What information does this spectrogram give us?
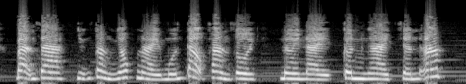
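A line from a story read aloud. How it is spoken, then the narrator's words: Loud, urgent, fawning. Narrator (Vietnamese): người đàn ông đang không ngừng cười nịnh kia vội vàng lớn tiếng kêu gọi, vẻ mặt khẩn cấp nói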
